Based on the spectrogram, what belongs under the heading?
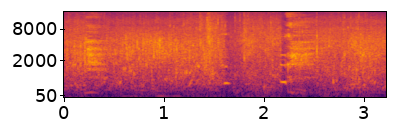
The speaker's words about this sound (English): paddled off.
